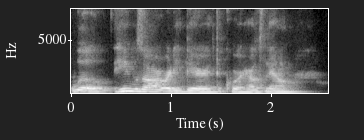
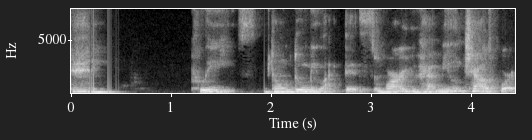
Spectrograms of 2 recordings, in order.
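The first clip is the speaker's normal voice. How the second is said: put-on breathy, whispered, tearful, sobbing pleading voice; 5 dB quieter than usual. Retelling a man who waited outside the courthouse bathroom, imitating someone crying. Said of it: "Literally crying".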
